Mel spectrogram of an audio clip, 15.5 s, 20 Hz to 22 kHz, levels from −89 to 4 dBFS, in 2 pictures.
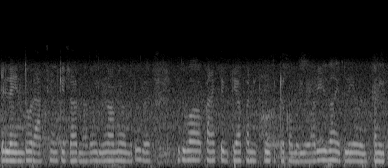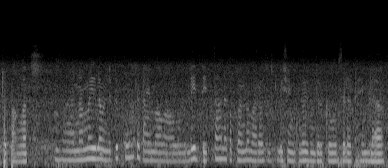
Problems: background sounds at intervals, low volume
